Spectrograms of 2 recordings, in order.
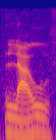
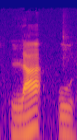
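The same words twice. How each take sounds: First: Said in the usual way. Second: "laúd" split as la-úd with a clear gap; syllable by syllable. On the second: Shown as a demonstration. Teacher showing the stressed U, "laúd" broken in two syllables. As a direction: pause after la, then stressed úd in "laúd". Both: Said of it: "que es la tónica".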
